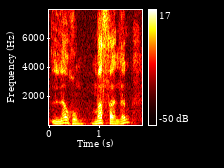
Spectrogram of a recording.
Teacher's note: لہم میں میم ساکن ہے، مثلاً کی میم کے ساتھ ملائیں گے، میم کی آواز کو غنّے کے ساتھ ادا کریں گے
